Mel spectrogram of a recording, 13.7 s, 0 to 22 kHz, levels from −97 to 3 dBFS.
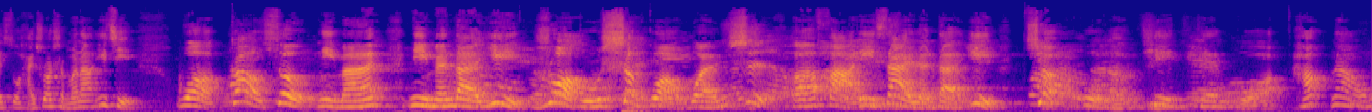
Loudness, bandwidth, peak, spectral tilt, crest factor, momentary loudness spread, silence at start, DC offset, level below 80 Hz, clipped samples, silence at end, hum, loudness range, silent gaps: -26 LUFS; 16 kHz; -6 dBFS; -3 dB/octave; 20 dB; 13 LU; 0 s; under 0.1%; -62 dBFS; under 0.1%; 0 s; none; 7 LU; none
